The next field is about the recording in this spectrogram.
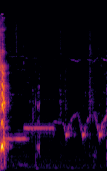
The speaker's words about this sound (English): You can, you can hear that, huh? That's that ambulance toy.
